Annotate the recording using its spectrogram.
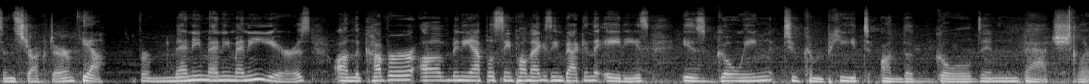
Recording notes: LIVE at the State Fair! Live from the Minnesota State Fair!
